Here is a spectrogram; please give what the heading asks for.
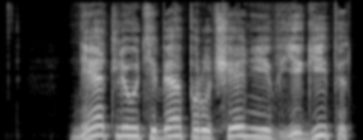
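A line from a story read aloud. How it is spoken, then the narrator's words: Loud question. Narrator (Russian): громко спросила она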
